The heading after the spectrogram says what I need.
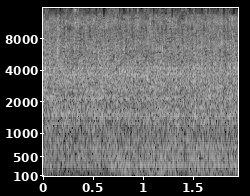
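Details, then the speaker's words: Tohatsu two-stroke outboard, about 25 years old, running on the water after new spark plugs; a rough, chugging, uneven note as it drops a cylinder. Misfire was eventually traced to a dirty fuel filter, not ignition. "oh there you could hear it chugging along cuz it's losing a cylinder"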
